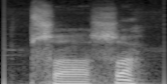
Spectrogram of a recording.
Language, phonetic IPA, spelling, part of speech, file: Adyghe, [pʂaːʂa], пшъашъэ, noun, Pshahsa.ogg
- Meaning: 1. girl 2. young woman, young lady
